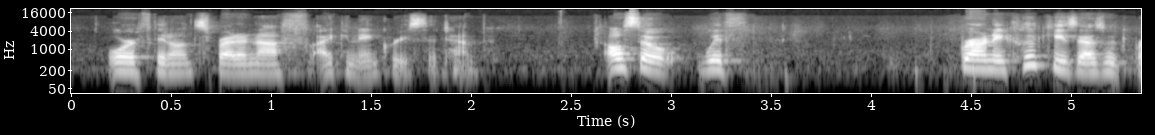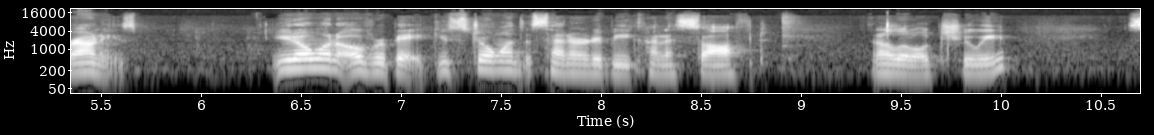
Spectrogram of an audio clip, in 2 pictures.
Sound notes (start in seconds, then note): none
